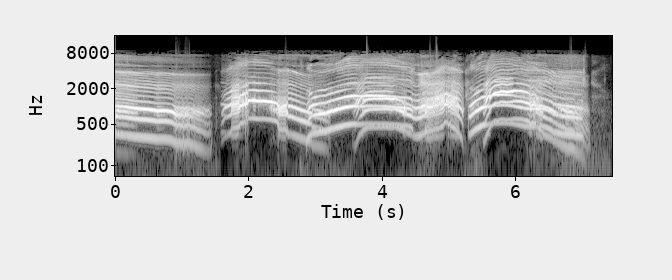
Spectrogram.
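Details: Quarrelling kittens let out loud, strained caterwauls in quick succession, wavering and bending in pitch, harsh and overlapping, with a brief pause near the start and a quiet end.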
